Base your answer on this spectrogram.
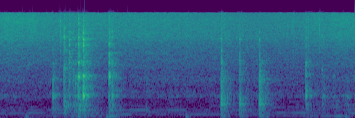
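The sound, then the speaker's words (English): Asparagus dish being stirred in a pan: several soft scraping strokes of a utensil against the pan over a faint, steady sizzle, with quiet gaps between them. “Alrighty, so now that this is mixing around here, you can start to see our colors that we're working with right here.”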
